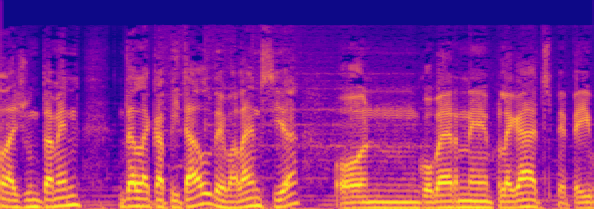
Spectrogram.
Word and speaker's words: València: La versió en català o valencià s'haurà d'escriure amb accent tancat a la E. Així doncs, s'hauria de pronunciar València.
